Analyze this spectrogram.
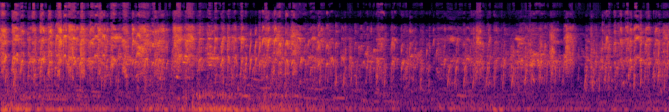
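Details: Continuous budgerigar chatter: quick, scratchy chirps repeated about three times a second, blended into a bright warbling wash that fades slightly near the end.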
